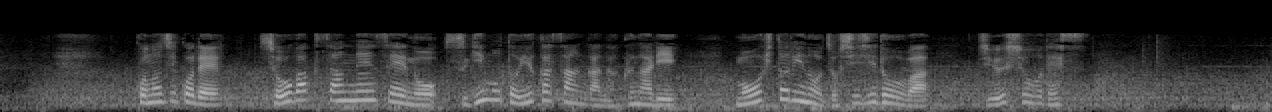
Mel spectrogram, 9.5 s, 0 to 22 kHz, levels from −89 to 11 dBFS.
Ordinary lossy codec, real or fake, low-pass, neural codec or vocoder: MP3, 48 kbps; real; 7.2 kHz; none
